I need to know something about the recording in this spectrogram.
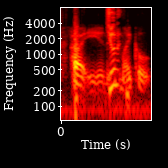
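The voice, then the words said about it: Silly put-on voice. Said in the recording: “why are you talking in a silly voice?”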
